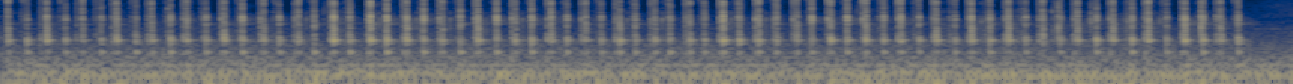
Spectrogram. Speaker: lubed there's like there's hardly any ping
